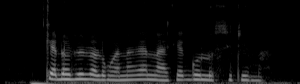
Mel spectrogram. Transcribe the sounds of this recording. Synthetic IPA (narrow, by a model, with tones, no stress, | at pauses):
kɛ˦ɗɔ˦lɪ˦lɔ˨lŋwa˨na˦ka˦na˨kɛ˦ɡo˦lo˨si˦ti˦ma˨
